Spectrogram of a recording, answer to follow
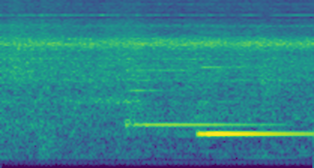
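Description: Jiam Tech elevator's arrival chime: a two-note ding-dong, a higher note about a second in followed by a lower one, ringing out and fading as the car reaches the floor.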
